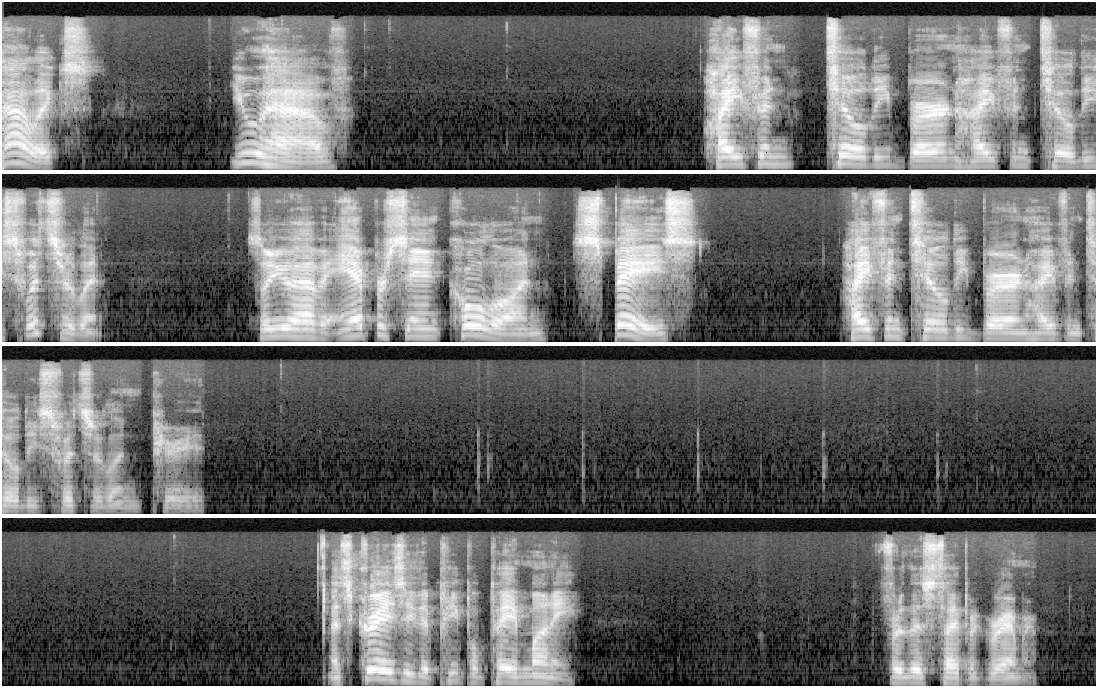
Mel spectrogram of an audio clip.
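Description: A middle-aged man talks calmly into a microphone, in short bursts with pauses.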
